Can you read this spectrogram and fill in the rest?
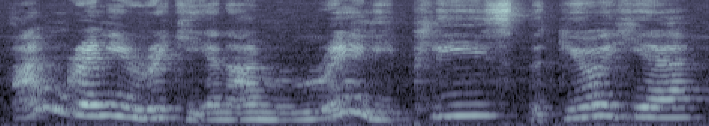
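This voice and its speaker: An older woman reading a picture book aloud to children, expressive and dramatic, with hushed whispers and exclamations as she comments on the pictures. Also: on the high side, a little slow. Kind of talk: bedtime read-aloud with asides on the pictures. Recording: roomy echo, distant from the mic.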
